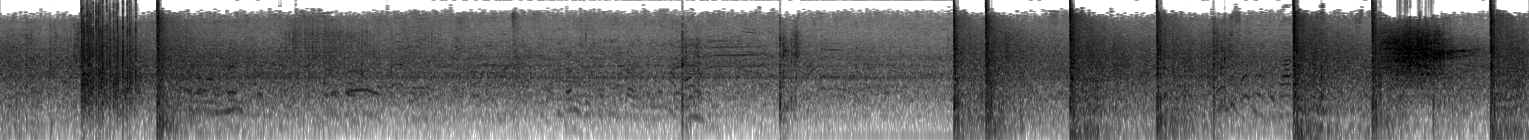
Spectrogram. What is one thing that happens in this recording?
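Fireworks crackle and fizzle as they burst.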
